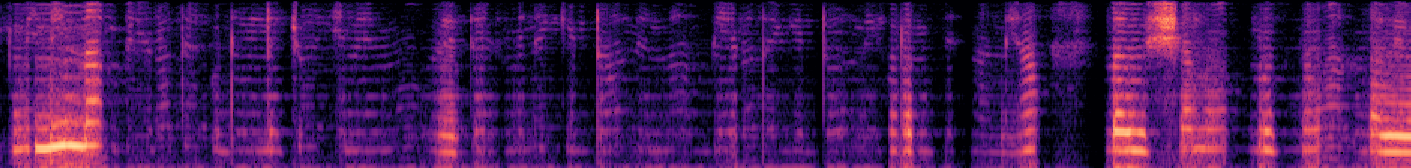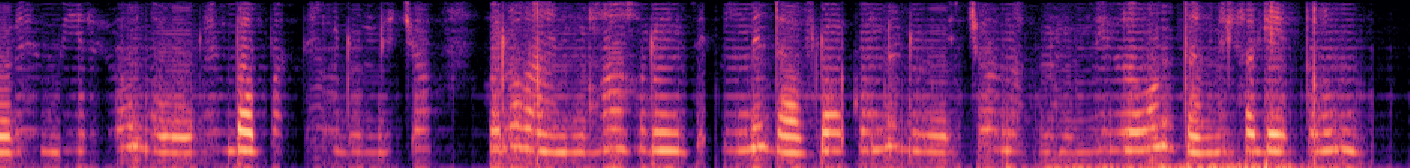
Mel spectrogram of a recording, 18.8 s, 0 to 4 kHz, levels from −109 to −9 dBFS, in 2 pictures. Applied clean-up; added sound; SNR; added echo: neural separator model SepFormer WHAMR!.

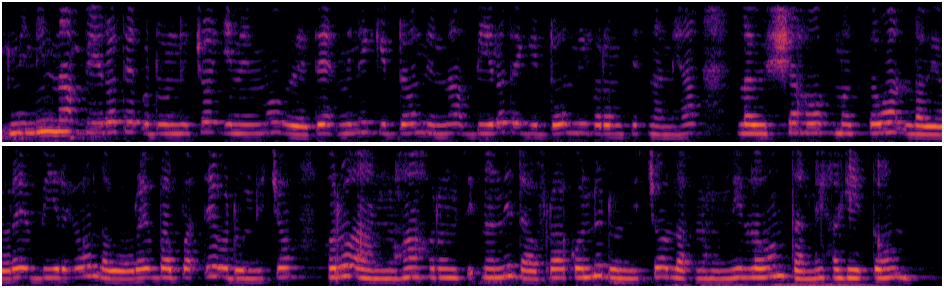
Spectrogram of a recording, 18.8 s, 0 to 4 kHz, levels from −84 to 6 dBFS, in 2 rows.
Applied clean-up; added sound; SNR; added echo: none; Bell; 16 dB; reverberation time 0.3 s.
